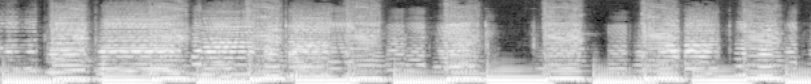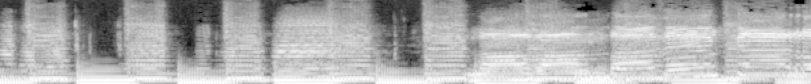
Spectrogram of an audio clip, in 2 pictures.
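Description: Norteño corrido instrumental passage: accordion carrying the melody over a plucked-string bass line in a steady two-beat rhythm, about two bass notes a second, with no singing. A livelier accordion run comes in near the end.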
